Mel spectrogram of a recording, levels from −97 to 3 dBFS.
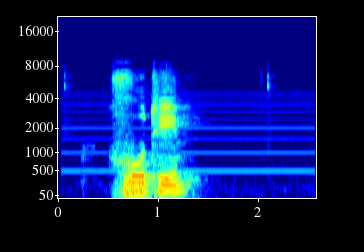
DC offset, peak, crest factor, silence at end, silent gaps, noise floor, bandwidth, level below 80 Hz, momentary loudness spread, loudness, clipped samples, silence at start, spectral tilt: under 0.1%; -16 dBFS; 20 dB; 1.25 s; none; -71 dBFS; 8.8 kHz; -48 dBFS; 20 LU; -31 LUFS; under 0.1%; 0.55 s; -5.5 dB/octave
